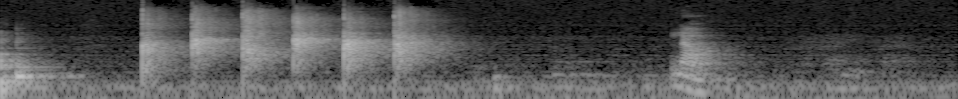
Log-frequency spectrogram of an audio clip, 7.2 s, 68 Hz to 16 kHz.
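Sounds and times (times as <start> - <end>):
hand claps with a roomy echo: 1.0 - 3.5.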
